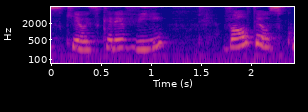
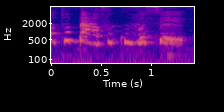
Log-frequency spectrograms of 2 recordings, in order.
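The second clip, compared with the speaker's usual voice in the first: put-on sulky little boy; 8 semitones higher than usual. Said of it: "Ele fala".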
